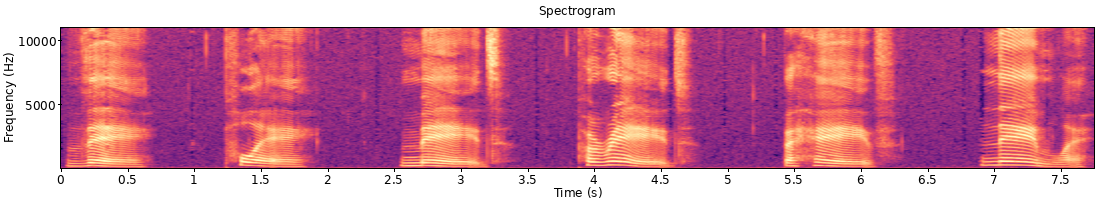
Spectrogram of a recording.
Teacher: what the northern english do is they eliminate part two of this diphthong and they elongate part 1. that's what the colon means it's indicative of length so a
